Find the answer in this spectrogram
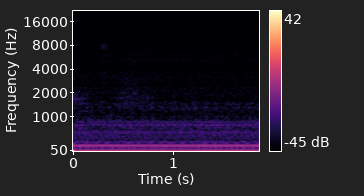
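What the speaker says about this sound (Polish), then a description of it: "Pięknie silniczek mruczy." A Mazda CX-3 engine idles, heard as a steady, even low hum with a constant drone and no change in pitch; no one speaks.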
